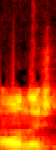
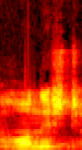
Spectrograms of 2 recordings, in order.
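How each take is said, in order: First: The word begins with a vowel, no h sound. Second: The word begins with an audible h sound. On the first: The speaker calls it right. "অনেস্ট হয়েছে, তার মানে এইচ তার নিজস্ব উচ্চারণটা নেয় নাই" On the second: The speaker calls it wrong. "এইচ এর উচ্চারণ তাহলে হনেস্ট হওয়ার কথা, কিন্তু হনেস্ট হয় নাই"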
